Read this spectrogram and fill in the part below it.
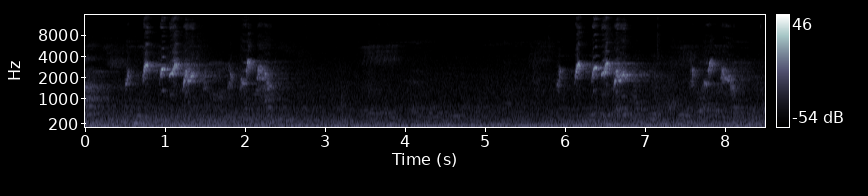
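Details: Red-whiskered bulbul in display song, bubbly whistled phrases in pairs, a louder warble followed by a shorter one, the pattern returning after a few seconds of quiet hum.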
